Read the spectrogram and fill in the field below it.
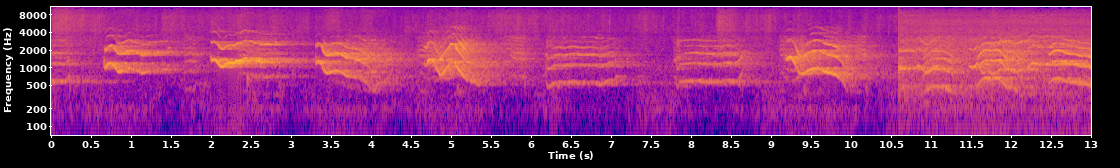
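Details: Day-old newborn puppy, pinned beneath its mother who uses it as a seat, gives repeated plaintive whimpers, each short cry sliding down in pitch, separated by brief pauses, growing busier near the end.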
